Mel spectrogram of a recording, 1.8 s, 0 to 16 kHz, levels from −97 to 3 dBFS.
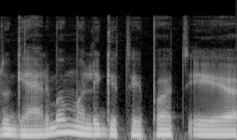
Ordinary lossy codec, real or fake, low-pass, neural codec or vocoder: Opus, 64 kbps; real; 10.8 kHz; none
